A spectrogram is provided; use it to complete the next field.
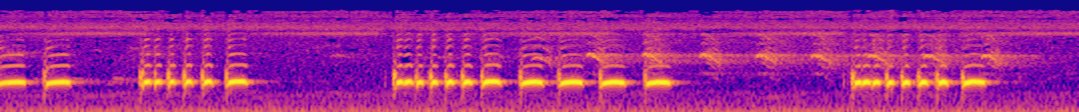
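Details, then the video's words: Female zebra dove of a local type calling to a male, giving rapid runs of short, bright, evenly spaced notes in three or four bursts separated by brief silences, with a faint higher note between bursts. "Perkutut Betina Memanggil Jantan"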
